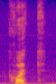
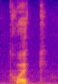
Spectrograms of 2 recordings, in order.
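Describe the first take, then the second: The two takes are said the same way.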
